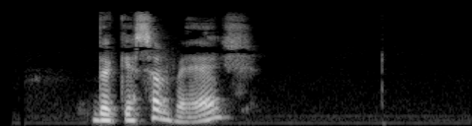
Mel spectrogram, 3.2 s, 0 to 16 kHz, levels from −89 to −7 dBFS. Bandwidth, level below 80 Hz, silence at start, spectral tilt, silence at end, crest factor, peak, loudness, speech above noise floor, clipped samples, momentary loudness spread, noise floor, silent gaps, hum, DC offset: 11.5 kHz; -76 dBFS; 0.6 s; -4 dB/octave; 1.5 s; 24 dB; -6 dBFS; -27 LUFS; 43 dB; under 0.1%; 15 LU; -70 dBFS; none; none; under 0.1%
